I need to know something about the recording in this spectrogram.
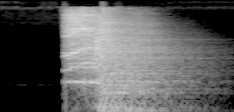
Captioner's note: door slams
